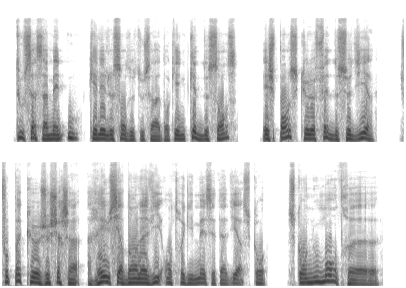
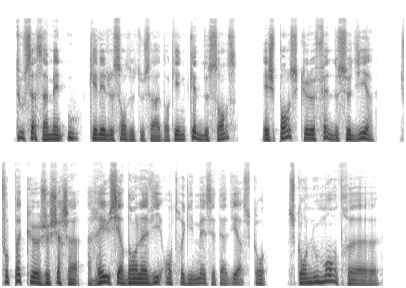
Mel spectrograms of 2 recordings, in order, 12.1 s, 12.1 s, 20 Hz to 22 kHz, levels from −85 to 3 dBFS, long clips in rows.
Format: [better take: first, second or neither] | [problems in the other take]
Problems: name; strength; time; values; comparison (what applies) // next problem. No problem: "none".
second | distortion; slight; 10 dB below the speech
